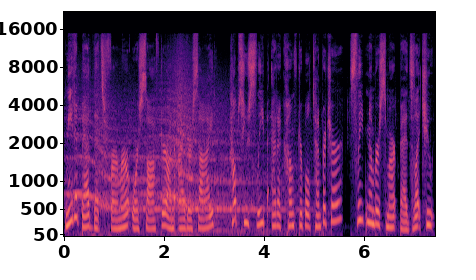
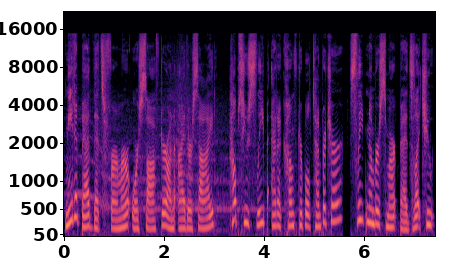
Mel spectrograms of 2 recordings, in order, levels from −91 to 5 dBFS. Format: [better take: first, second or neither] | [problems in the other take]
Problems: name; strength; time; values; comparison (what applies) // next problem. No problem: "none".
second | traffic noise; loud; throughout; 8 dB below the speech; faint in the second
